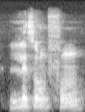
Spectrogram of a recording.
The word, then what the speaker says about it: les enfants: So there's going to be a liaison that changes the pronunciation of the S from S to Z.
